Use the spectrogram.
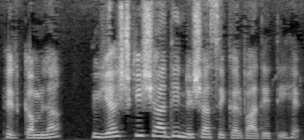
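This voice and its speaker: A woman's voice: fairly low pitch, animated, unhurried, no echo. A woman giving scripted narration for a children's cartoon story.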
